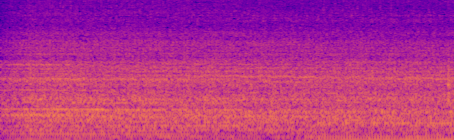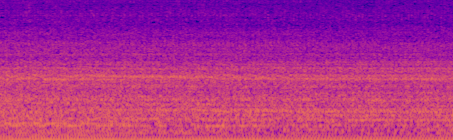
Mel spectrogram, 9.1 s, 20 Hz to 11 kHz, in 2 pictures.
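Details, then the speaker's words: Chevrolet Captiva 2.4 16v 2012, after repair, just started, cold: steady even idle, smooth hum, no tapping or rattle; noise from before gone, though it used to appear when warm; normal idle. "o barulho que fazia antes aqui ó agora não tem mais"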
